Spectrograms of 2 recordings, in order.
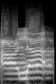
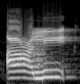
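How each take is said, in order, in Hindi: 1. शब्द का अंत 'ah' स्वर से होता है। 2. शब्द का अंत 'ee' स्वर से होता है। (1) "इस तरह से अदा किया जाता है" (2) "ऐसा पढ़ने के बजाय"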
